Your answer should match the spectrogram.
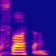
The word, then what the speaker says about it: Zlatan: Zlatan.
